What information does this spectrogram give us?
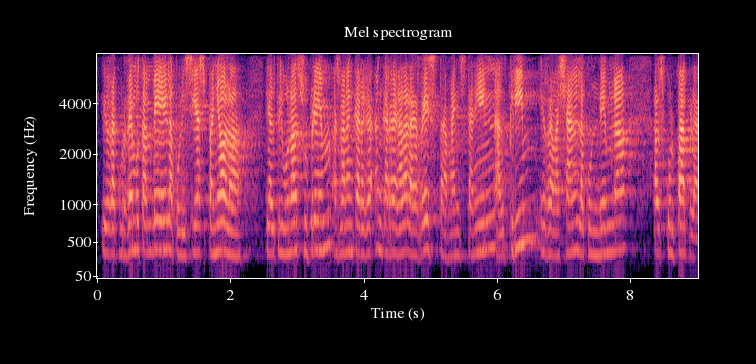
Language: Catalan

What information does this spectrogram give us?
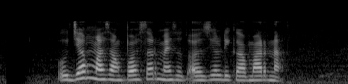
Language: Sundanese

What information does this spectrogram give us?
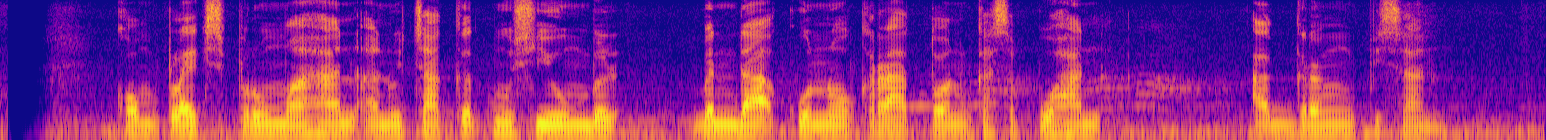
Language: Sundanese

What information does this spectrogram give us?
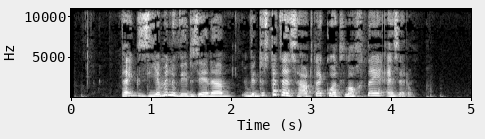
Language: Latvian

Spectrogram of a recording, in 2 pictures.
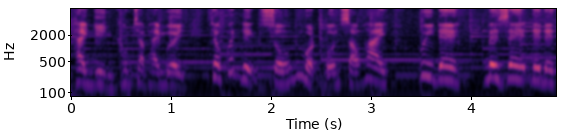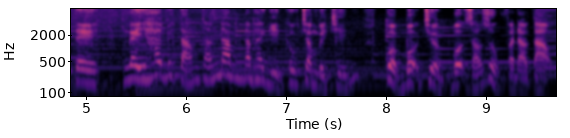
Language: Vietnamese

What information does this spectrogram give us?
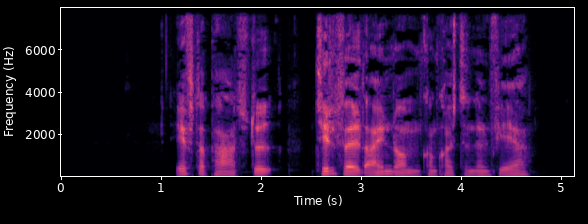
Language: Danish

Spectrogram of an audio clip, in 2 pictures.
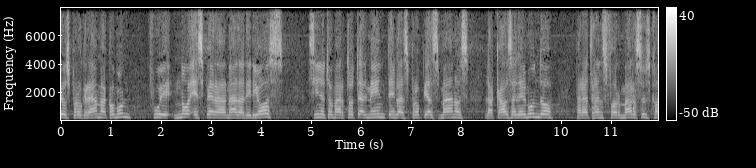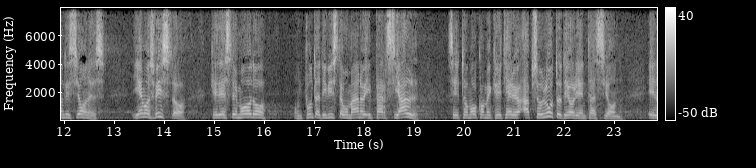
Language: Spanish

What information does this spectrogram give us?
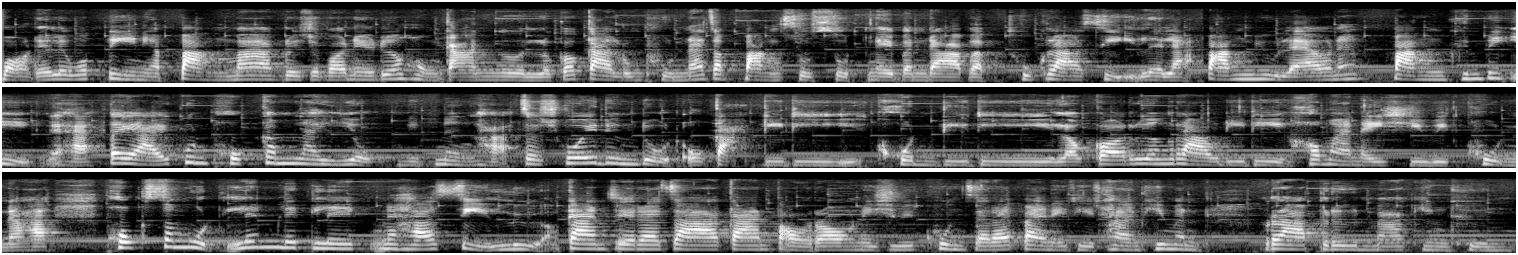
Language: Thai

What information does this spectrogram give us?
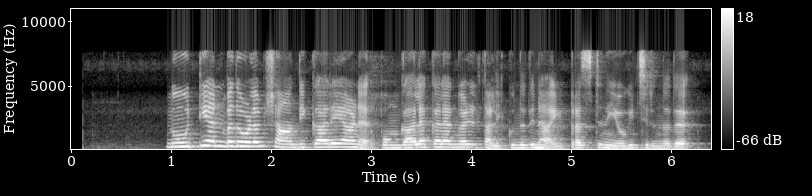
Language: Malayalam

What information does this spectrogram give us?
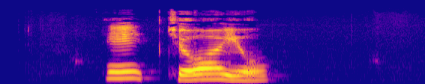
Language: Korean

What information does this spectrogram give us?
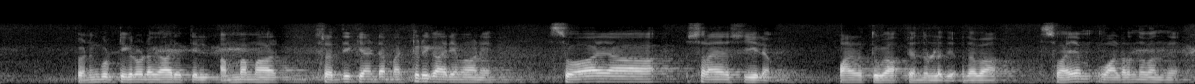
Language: Malayalam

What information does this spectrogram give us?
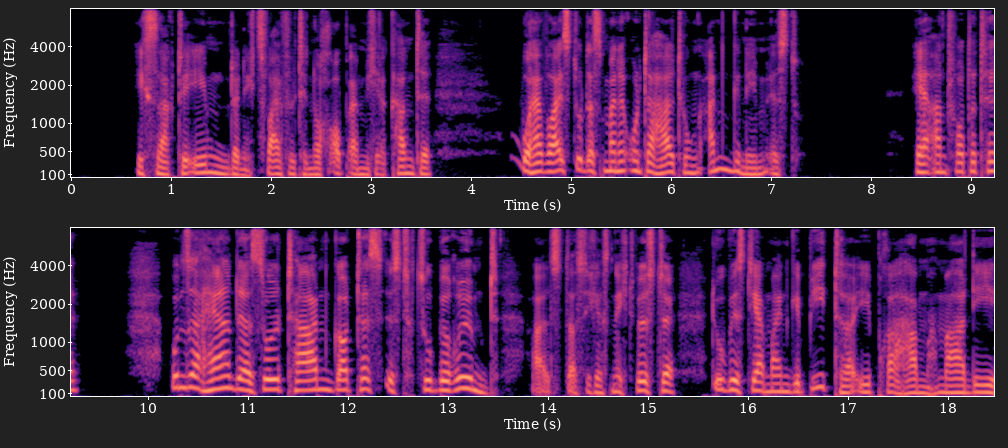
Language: German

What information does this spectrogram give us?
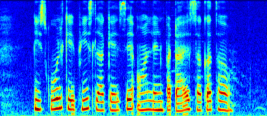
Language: Chhattisgarhi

